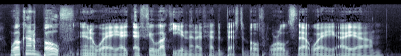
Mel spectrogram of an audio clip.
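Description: On a very clean recording with a silent background, a man with an American accent talks at a fairly slow pace in a very deep, low voice. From Taunton, Massachusetts (New England). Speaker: musician and music teacher. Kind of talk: casual interview. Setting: studio.

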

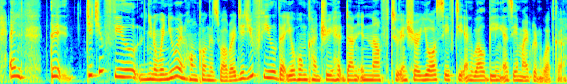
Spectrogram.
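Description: Using an unremarkable speaking voice, a woman talks at a fairly quick pace with a fairly low pitch and lively intonation. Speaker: radio host. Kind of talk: interview. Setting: studio.

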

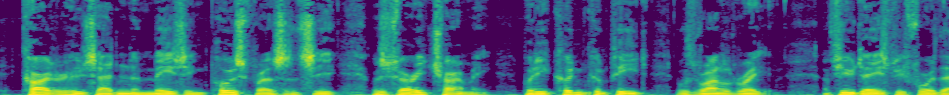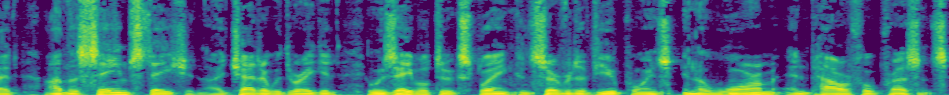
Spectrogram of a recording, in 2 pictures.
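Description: A man talks in an unremarkable speaking voice, fairly low in pitch, keeping a moderate pace and ordinary pitch variation. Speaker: radio commentator. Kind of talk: news commentary read aloud, newsreading. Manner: measured, formal, steady broadcaster delivery.

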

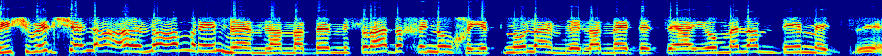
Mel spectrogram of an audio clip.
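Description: This woman's voice is high, with ordinary pitch variation. Her loudness stays very even and she hardly pauses. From Yugoslavia. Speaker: Holocaust survivor. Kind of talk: radio interview. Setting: phone call. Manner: halting.

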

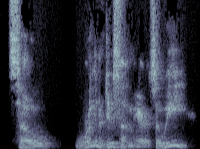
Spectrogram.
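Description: In an American accent, a man speaks at a medium pitch with a somewhat breathy voice. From Colorado, Alamosa. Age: 50s. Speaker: former football coach and HR executive. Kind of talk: interview.

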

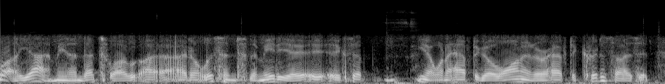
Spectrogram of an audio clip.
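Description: Over noticeable background noise, a man with a fairly low pitch talks at a fairly quick pace, his loudness very even and his pitch variation ordinary. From Philadelphia. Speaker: author and business executive. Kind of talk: interview.

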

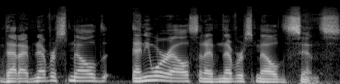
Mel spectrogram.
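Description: A man with an ordinary speaking voice and a fairly high pitch talks at a moderate pace. The recording is very clean, with a silent background. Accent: American. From New Jersey. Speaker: podcast host. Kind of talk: casual interview chat.

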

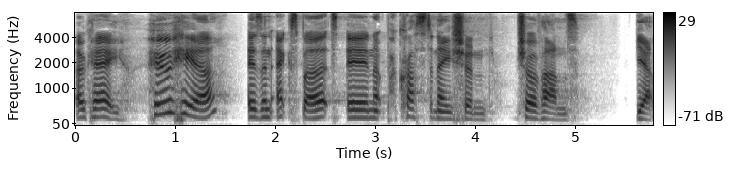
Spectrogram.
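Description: With a Yorkshire accent, a woman at medium pitch talks fairly slowly with lively intonation, very even loudness and long, frequent pauses. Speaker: site engineer and online fitness coach. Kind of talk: live talk to an audience. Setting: stage with audience.

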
